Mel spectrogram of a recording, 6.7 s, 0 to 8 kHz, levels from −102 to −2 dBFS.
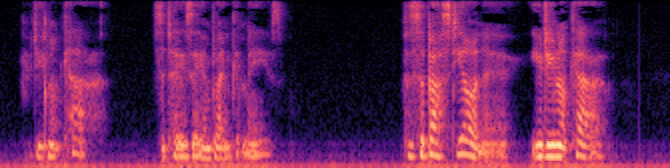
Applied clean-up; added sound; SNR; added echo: none; none; none; none.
